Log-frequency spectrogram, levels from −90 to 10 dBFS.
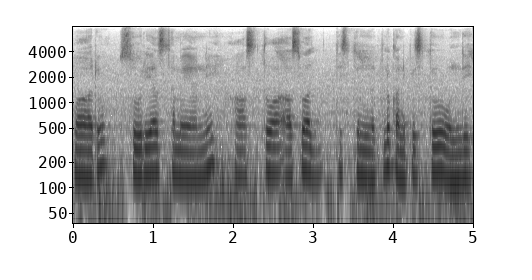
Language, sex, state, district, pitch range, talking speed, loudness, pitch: Telugu, male, Telangana, Hyderabad, 135-150 Hz, 70 wpm, -16 LUFS, 140 Hz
